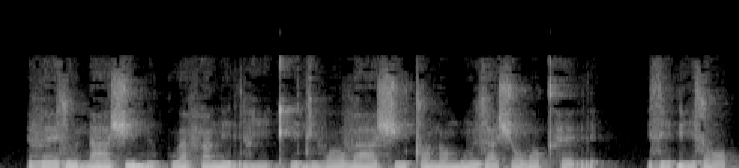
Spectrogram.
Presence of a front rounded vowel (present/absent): absent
